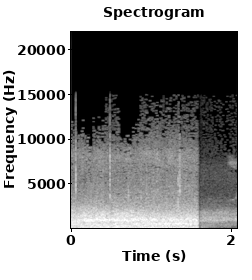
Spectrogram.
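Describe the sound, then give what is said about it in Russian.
Steady, loud road noise with a broad rumble of traffic as cars pass on a road by a lake, cutting off abruptly to a quieter background near the end. “Машины идут.”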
